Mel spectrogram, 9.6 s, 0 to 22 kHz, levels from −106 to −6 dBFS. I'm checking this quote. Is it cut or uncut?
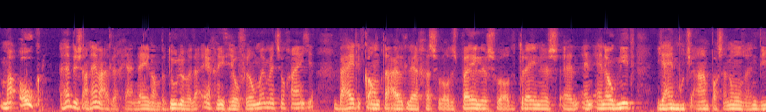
cut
